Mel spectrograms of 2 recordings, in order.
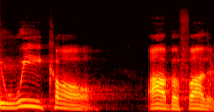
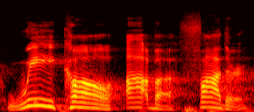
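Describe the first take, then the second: First: We call Abba said slowly again. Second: Slow, drawn-out We call Abba. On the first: Preacher prompting the congregation to repeat, slow. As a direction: draw it out for them to echo. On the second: Preacher leading the congregation in a slow call. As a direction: lead the words slowly so they repeat. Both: Shown as a demonstration. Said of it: "Somebody say".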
